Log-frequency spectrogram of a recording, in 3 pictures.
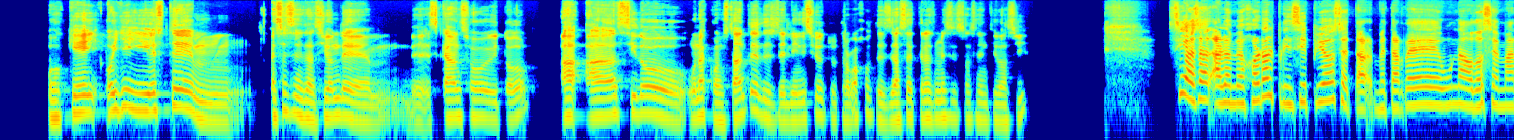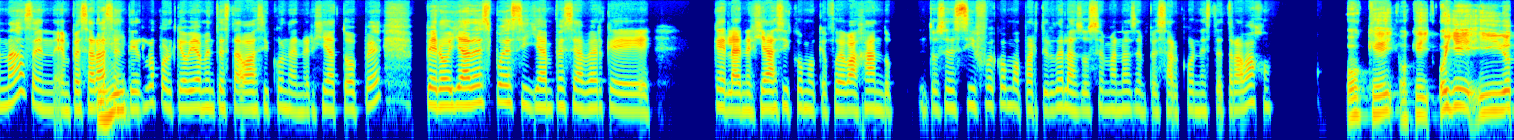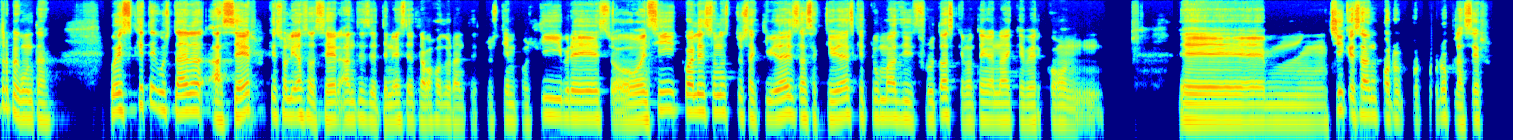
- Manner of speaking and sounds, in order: tapping; drawn out: "em"
- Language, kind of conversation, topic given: Spanish, advice, ¿Cómo puedo tomarme pausas de ocio sin sentir culpa ni juzgarme?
